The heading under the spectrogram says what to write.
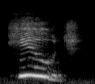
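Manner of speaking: huge said high and loud; emphatic repeat. Real, not acted. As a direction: lean hard into huge.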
